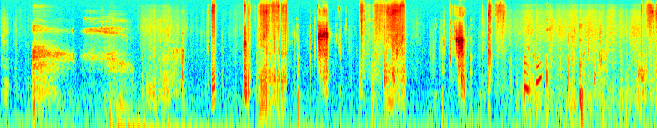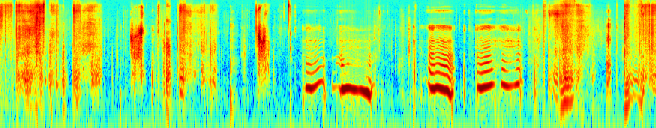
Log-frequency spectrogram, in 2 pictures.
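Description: Chewing a banana produces many soft, wet mouth noises with irregular crunchy clicks and smacks. Brief voiced sounds come near the end.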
